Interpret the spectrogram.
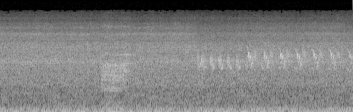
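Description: A steady low rumble runs underneath throughout. A short hiss comes about a second in, then a quick run of high chirps, about six a second, from a small bird in the second half.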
